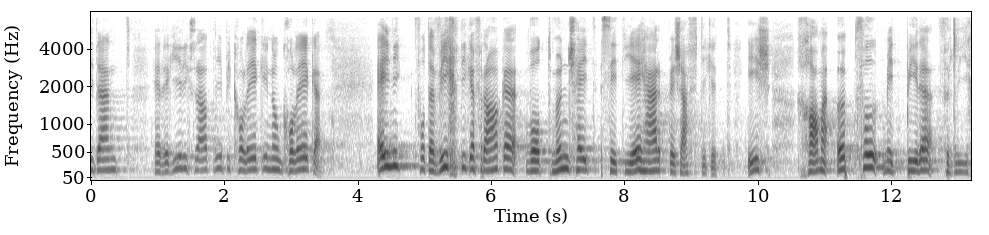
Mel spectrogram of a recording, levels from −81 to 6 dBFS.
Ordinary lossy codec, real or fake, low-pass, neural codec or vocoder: MP3, 64 kbps; real; 7.2 kHz; none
